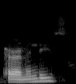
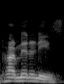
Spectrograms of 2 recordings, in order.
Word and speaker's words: Parmenides: so what are we doing today heraclitus and paramindys that's it heraclitus and parmenides yes that's exciting for my pronunciation again oh it's all good it's all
